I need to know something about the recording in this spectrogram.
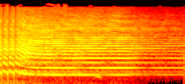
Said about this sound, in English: Nice. He, gets an air horn for that accomplishment.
